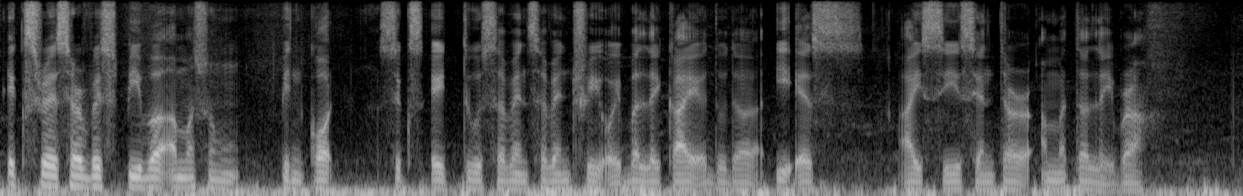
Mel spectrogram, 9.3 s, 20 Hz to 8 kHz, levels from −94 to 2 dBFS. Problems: none marked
